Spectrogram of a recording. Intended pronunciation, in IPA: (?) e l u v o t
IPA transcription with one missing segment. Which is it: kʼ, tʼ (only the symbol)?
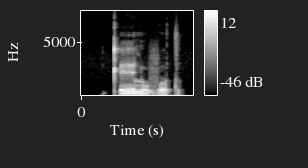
kʼ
